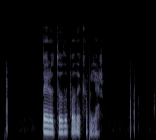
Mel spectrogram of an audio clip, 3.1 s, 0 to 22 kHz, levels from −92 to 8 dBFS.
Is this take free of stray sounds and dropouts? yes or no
no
